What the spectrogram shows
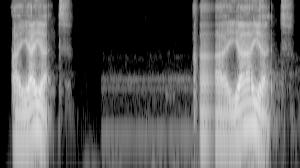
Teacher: you hear where the sound picks up, the sound goes up. Ayayat on the second A. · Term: stress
